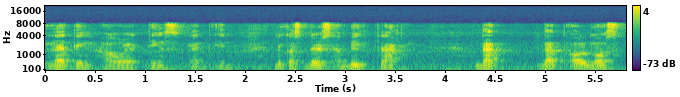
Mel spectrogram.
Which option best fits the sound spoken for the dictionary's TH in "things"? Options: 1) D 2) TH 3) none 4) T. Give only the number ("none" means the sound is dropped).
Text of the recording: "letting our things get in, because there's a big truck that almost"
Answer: 4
